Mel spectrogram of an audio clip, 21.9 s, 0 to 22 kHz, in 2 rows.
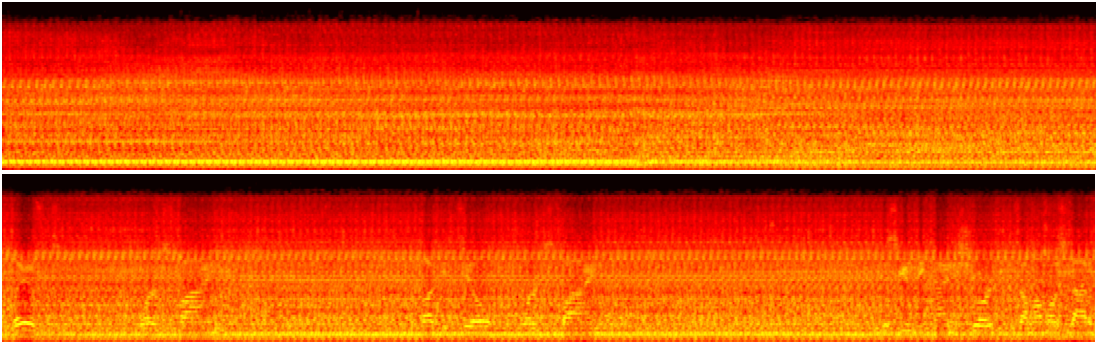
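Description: A John Deere 1050 tractor engine idles steadily and loudly nearby, with its tone shifting slightly after a few seconds and continuing as a constant rumble.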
